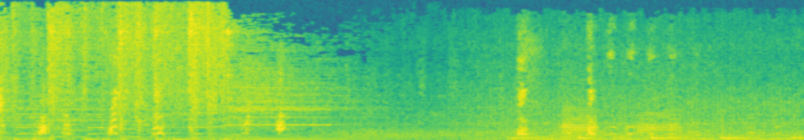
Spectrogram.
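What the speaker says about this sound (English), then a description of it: "First thing I saw when I get on the barge is a dog." A dog on a barge barks and yips several times in short bursts, mixed with background noise and some other sounds.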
